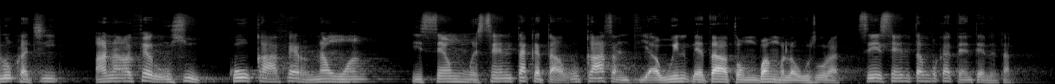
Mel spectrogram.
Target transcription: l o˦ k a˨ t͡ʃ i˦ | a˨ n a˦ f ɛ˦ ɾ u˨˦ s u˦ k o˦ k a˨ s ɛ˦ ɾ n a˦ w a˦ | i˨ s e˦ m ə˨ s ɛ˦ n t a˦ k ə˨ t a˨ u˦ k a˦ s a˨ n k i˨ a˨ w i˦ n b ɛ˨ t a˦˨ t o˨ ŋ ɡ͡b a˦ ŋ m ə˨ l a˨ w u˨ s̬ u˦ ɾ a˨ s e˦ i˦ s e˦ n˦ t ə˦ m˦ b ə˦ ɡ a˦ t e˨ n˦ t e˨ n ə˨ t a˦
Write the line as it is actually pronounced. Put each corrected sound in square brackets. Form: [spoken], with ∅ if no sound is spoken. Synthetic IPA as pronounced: l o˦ k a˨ t͡ʃ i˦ | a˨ n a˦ f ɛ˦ ɾ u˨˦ s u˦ k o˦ k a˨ [f] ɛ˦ ɾ n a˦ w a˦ | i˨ s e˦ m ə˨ s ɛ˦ n t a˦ k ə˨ t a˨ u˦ k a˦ s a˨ n [t] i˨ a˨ w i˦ n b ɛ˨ t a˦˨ t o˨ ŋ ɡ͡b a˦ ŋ m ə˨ l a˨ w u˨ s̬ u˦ ɾ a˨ s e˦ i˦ s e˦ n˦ t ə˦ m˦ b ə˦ [k] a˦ t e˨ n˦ t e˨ n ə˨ t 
